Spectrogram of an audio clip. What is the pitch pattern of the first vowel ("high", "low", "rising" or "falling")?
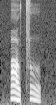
falling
